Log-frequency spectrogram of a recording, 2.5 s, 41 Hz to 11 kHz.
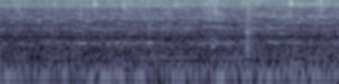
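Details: Glacier Bay dual flush toilet with a new Fluidmaster 400AH fill valve, refilling after level adjustment with the refill tube clipped, expected to stop at about 1/2 inch: a steady, even hiss with no sputter or hammering. Normal refill.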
